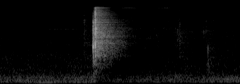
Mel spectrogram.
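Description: A single sharp snap about a second in, as a metal Fixi clamp holding a brush locks onto the cone tip of an extension pole.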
